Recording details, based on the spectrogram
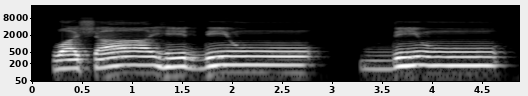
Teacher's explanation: تنوین کے بعد حرف واو آ گیا ہے، تو یہاں پر ادغام ہوگا، یعنی اس تنوین کو اس کے ساتھ واو کے ساتھ کنیکٹ کریں گے اور ساتھ غنہ کریں گے۔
